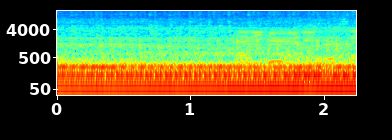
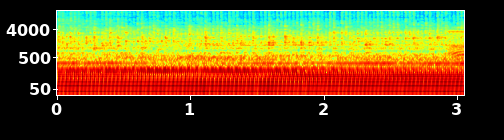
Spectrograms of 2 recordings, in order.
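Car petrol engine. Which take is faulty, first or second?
second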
